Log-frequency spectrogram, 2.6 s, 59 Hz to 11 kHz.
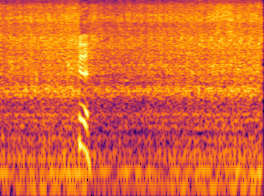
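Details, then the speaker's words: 1979 Honda Accord 1.8 CVCC with Weber carburetor conversion. Steady, even idle with a soft low rumble, no stumbles or skips; the earlier miss is gone and smoking is reduced but still present. "it's gonna be a fun car to try listen to her just purring now"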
